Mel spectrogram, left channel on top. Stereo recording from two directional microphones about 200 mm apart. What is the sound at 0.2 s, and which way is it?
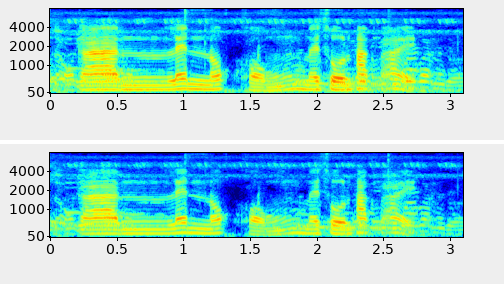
Speech, 5° left (ahead or behind).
